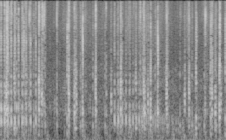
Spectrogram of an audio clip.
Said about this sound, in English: Professor Whitehead records the whales' vocalizations, which vary depending on where they live and what they're doing. What we're hearing is a large number of sperm whales clicking.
